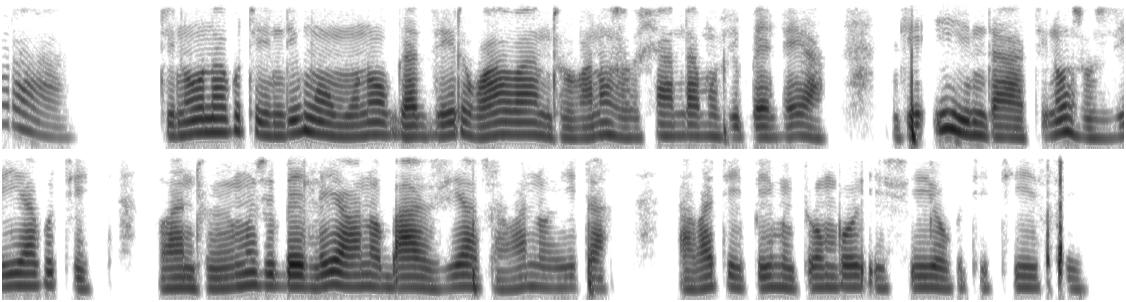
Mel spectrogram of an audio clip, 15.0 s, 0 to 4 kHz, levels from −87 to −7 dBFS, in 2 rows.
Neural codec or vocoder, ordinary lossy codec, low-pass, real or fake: none; Opus, 24 kbps; 3.6 kHz; real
